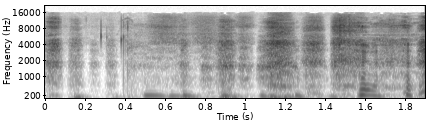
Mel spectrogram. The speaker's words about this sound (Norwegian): nå, fikk jeg, nå fikk jeg pustebesvær.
